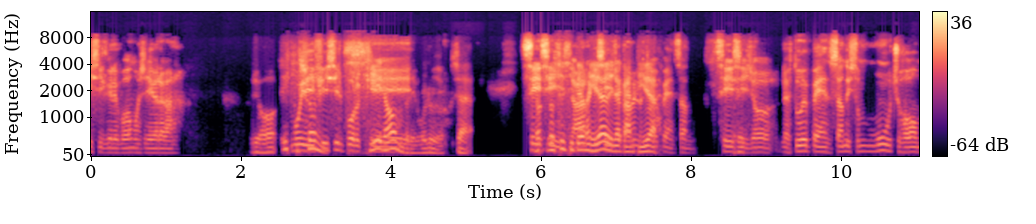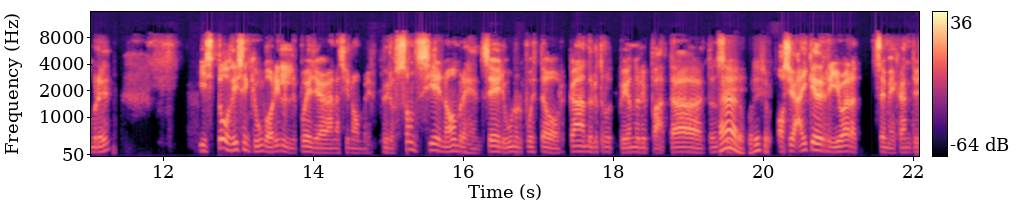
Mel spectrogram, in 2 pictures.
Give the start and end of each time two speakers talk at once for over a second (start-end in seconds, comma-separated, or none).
2.7-4.3, 5.9-7.7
